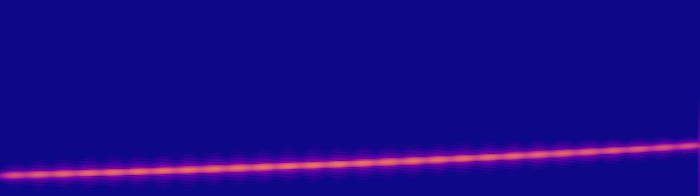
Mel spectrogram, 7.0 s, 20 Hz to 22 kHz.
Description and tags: GUERARD Karl 2012 13 son3
//////// Made using Audacity (only):
Generate whistling ( begin : 440HZ, end : 1056
Amplitude : 0.8 to 0.1
time : 7s)
Apply Cross fade in
Apply tremolo on it (-26 degrees, wet 60, frequency 0.4)
//////// Typologie: Continu variÈ (V)
////// Morphologie:
- Masse: sifflement seul
- timbre harmonique: pauvre, puissant et assez agressif
- Grain: son assez lisse, mais aigu amplifié par le vibrato
- Allure: Vibrante et tenue
- Attaque: l'attaque est graduelle
sound, Whistling, Audacity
